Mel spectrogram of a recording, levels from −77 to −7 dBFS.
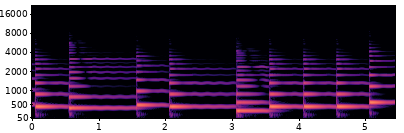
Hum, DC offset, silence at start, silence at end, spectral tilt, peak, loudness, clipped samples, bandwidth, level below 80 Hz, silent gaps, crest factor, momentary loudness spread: none; under 0.1%; 0 s; 0 s; -5 dB/octave; -20 dBFS; -35 LUFS; under 0.1%; 8.4 kHz; -78 dBFS; none; 14 dB; 9 LU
